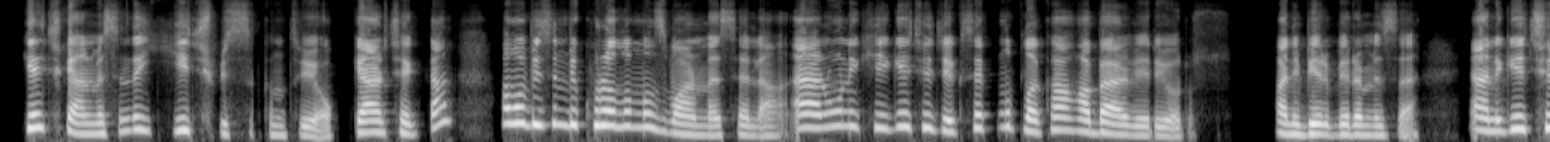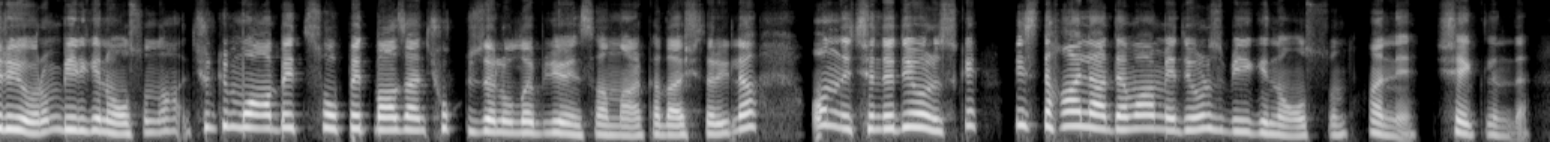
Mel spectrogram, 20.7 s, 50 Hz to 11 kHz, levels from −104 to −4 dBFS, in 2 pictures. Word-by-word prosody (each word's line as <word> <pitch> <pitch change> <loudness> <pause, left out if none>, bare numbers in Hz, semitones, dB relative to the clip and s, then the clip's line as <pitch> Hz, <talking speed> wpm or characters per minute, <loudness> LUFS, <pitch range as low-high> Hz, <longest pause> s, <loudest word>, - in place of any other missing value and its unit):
Geç 295 0 +2
gelmesinde 195 +6 0 0.2
hiçbir 240 -5 -2
sıkıntı 175 -3 -11
yok 155 - -2
gerçekten. 220 - +1 0.3
Ama 385 0 +4
bizim 365 0 +1
bir 360 - +4
kuralımız 330 -7 +1
var, 190 -3 +2
mesela. 165 -1 -5
Eğer 300 0 +5
00.00'da 315 -3 -4
geçeceksek 295 -2 -2
mutlaka 260 -4 0
haber 210 -6 +3
veriyoruz, 160 -3 -5 0.3
hani, 190 -4 +1
birbirimize. 180 -3 +1 0.4
Yani, 245 -3 +3
geçiriyorum 270 -3 +3
bilgin 250 -2 +2
olsun. 205 +1 -1
A 240 +2 -9
çünkü 310 +1 -3
muhabbet 300 -1 +2
sohbet 285 -2 +1
bazen 260 -1 +4
çok 285 +1 -7
güzel 230 -1 +2
olabiliyor 210 -1 +1
insanın 180 -1 -3
arkadaşlarıyla. 180 - -1 0.3
Onun 340 -4 -1
için 280 0 -2
de 285 0 +3
diyoruz 300 -7 +3
ki 340 -1 -6 0.2
"Biz 350 -1 -3
de - - +6
hâlâ 315 -3 +3
devam 280 +1 +2
ediyoruz 255 +1 -1
bilgin 220 -4 -3
olsun," 170 +2 -7
hani, 180 -5 -5
şeklinde. 185 -6 -5
245 Hz, 140 wpm, -23 LUFS, 190-295 Hz, 0.4 s, de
